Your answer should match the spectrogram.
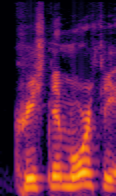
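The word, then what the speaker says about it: Krishnamoorthi: olds Illinois Congressman Raja Krishna morthy has been Krishna morthy I've been saying it right the whole time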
